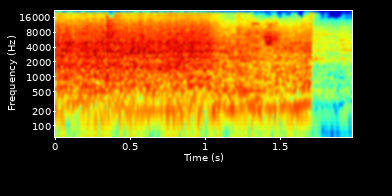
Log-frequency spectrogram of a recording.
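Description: A supercharged LT4 1968 Camaro restomod cruising at 60 mph in third gear gives a loud, close, steady engine drone with strong harmonics, then cuts off abruptly near the end.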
